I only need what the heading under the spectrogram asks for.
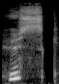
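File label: "husk", Norwegian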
